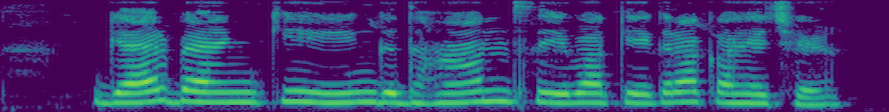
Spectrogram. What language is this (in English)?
Maithili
